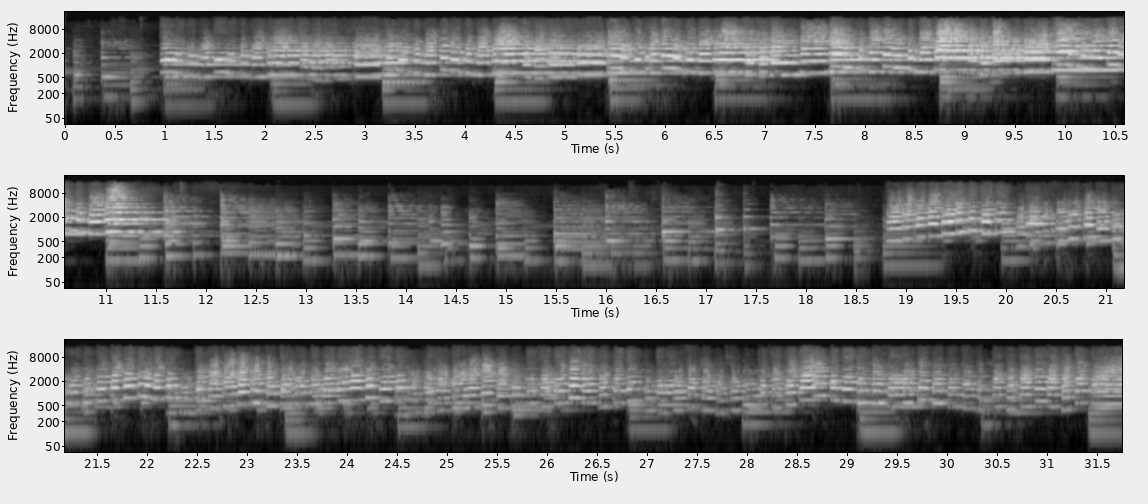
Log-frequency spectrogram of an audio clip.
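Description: Two trumpets, one of them an E-flat trumpet, playing a duet over piano, the piano keeping a steady bass line. The trumpets come in about a second in; from about twelve seconds one trumpet carries on more quietly with the piano, and both trumpets return loud at about nineteen seconds.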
